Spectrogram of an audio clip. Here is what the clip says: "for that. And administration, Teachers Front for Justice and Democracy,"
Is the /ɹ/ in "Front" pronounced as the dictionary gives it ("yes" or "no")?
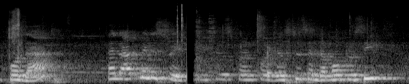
no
